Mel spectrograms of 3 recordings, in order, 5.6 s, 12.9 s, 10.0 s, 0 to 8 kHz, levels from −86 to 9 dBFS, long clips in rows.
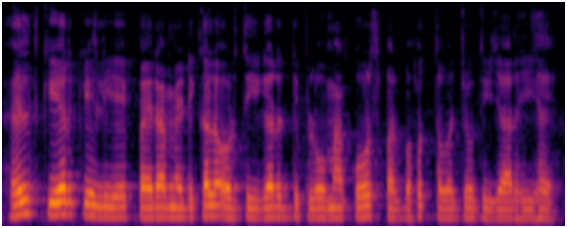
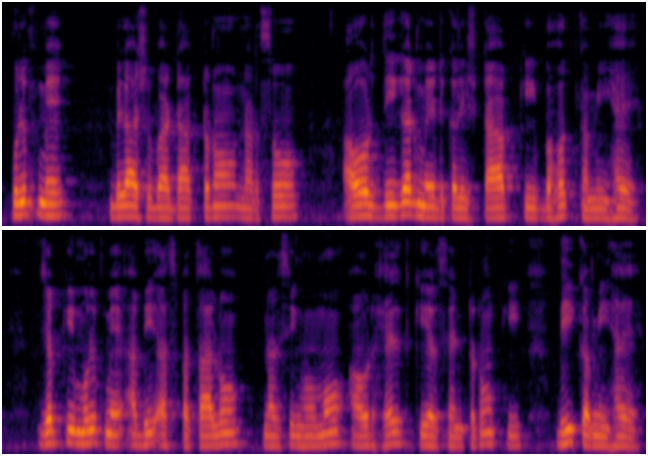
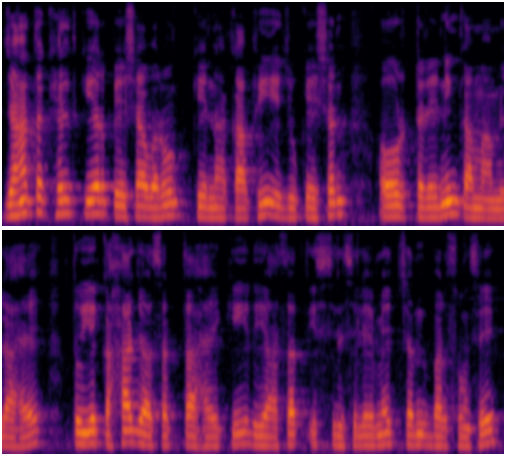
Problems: none marked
